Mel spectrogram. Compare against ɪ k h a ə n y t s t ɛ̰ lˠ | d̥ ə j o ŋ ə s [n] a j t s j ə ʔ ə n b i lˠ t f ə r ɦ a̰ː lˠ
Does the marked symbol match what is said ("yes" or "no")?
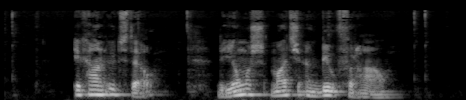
no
